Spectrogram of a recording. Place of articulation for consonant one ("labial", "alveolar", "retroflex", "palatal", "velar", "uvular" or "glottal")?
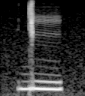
palatal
